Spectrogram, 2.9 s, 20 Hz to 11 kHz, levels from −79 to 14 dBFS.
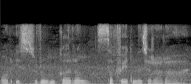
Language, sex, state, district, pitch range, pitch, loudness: Hindi, female, Arunachal Pradesh, Lower Dibang Valley, 150-180 Hz, 170 Hz, -15 LUFS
